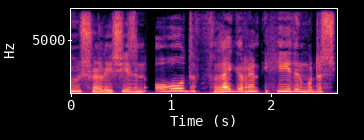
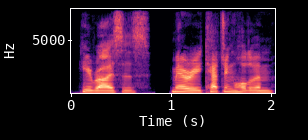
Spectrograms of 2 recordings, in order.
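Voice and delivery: plain

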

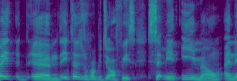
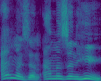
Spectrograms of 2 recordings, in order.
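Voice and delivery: put-on naive, clueless confusion, pitched up; 6 semitones higher, 4 dB quieter than usual. Retelling a call with a lawyer, imitating own feigned naive confusion. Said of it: "I acted naive".

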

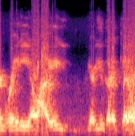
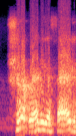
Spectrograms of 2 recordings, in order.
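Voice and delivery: rough put-on voice, pitched a little higher, loosely done; 8 semitones higher than usual. Imitating a radio show side character telling his boss off: weak Donnie Baker impression. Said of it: "And he kinda talked like this".

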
